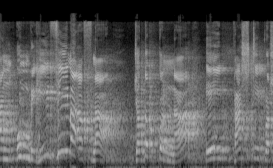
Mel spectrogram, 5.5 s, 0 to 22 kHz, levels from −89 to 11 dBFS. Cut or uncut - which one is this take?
uncut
